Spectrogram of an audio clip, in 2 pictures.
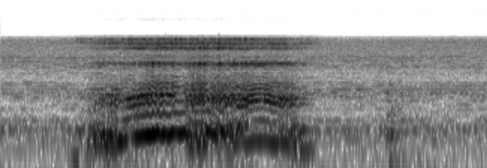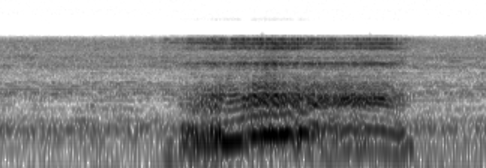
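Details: Adult male roommate snoring in his bed loft: two loud, rumbling snores on inhalation, about four seconds apart, with quiet pauses.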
